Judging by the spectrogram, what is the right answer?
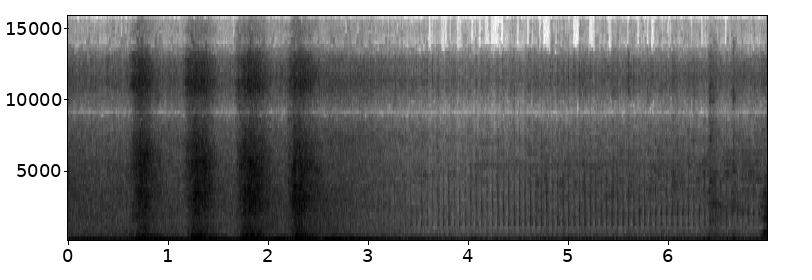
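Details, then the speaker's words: C30 V8 with a cherry bomb muffler and timing not yet set: a few throttle blips, then it settles to a steady, even low idle with no misses or knocks; the soft underneath bumping is the cherry bomb; finding: normal running. "it's cleaning up seems like it's running okay A lot quieter too that uh little bumping you're hearing underneath is actually that cherry bomb going off"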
